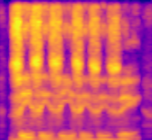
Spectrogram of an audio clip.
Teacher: Do you feel that buzzing, that vibration? That is voiced.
